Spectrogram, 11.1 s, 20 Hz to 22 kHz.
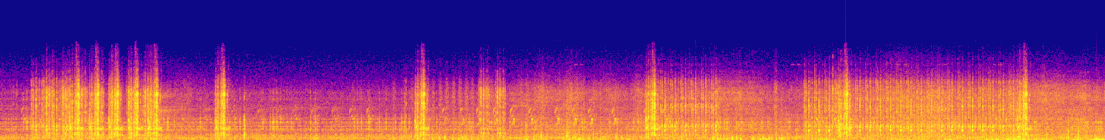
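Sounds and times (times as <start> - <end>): sharp clicks: 0.3 - 2.6, 3.6 - 5.1, 6.4 - 7.2, 8.0 - 10.4.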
